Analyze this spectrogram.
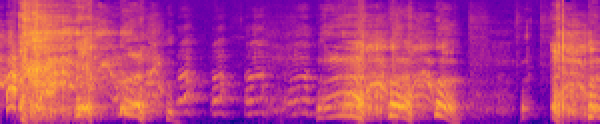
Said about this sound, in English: I can't even laugh hard, dude, because I can't even laugh without coughing.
